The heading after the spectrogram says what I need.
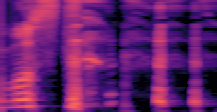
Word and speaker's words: Worcester: to ruin the theory Cameron um but we pronounce it Worcester sauce just just to throw another curveball at you it's actually Worcester anyway um so I've kind of roughed this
